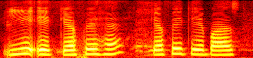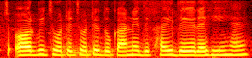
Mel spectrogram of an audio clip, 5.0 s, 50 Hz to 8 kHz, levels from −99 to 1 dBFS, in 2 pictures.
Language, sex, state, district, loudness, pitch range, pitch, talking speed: Hindi, female, Himachal Pradesh, Shimla, -15 LUFS, 215-235 Hz, 225 Hz, 180 wpm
